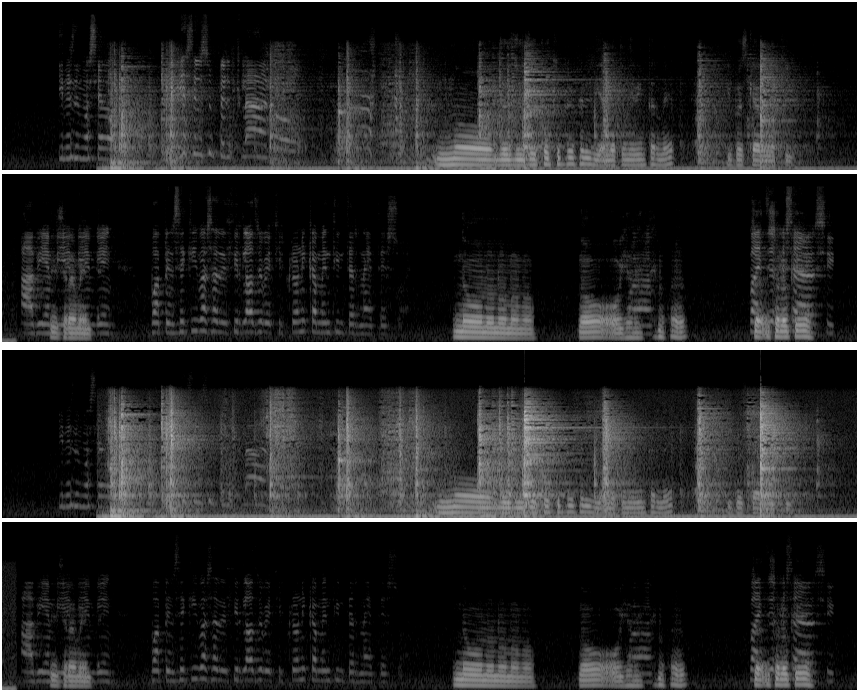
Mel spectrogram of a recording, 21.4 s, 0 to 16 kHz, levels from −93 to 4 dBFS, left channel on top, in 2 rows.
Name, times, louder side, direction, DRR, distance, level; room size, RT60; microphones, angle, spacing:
voice 1, 0.7-3.8 4.2-5.1 10.9-12.1 12.5-15.6 18.5-18.8 20.0-21.1, left 5 dB, 45° left, 2.9 m, -55 dB
sound 1, 1.2-10.9, right 11 dB, 65° right, 0.4 m, -37 dB
voice 2, 5.3-8.4 9.1-9.9 11.3-11.8 16.3-17.3 17.9-19.3 20.1-20.8, left 2 dB, 60° left, 1.5 m, -41 dB
head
